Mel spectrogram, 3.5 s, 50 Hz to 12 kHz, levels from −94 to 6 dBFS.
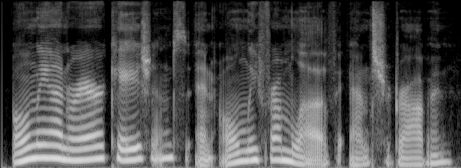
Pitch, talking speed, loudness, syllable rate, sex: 195 Hz, 175 wpm, -17 LUFS, 5.2 syllables/s, female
